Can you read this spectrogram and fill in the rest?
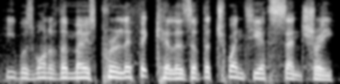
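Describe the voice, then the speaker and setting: A man's voice: mid-range voice, fairly quick, a bit bright. A man reading a scripted news report as a reporter.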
